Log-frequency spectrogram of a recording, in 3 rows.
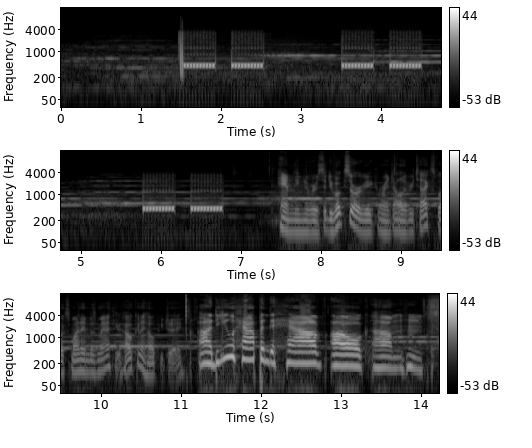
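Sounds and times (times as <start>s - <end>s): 
telephone ringing with electronic trills: 1.5s - 2.6s, 3.5s - 4.6s, 5.8s - 6.8s
speech: 7.5s - 14.2s.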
